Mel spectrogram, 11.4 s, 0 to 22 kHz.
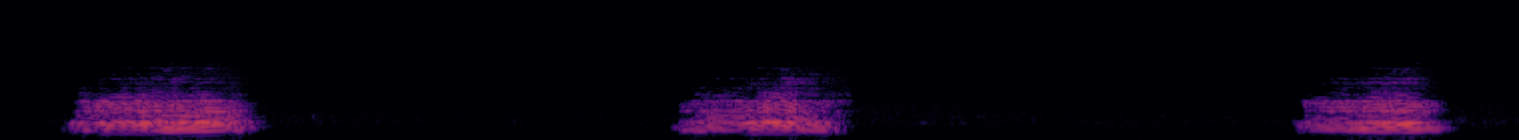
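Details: A small cat snoring: three long, tonal, groaning breaths about five seconds apart (roughly 13 a minute) in a quiet room. Loud cat snoring.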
